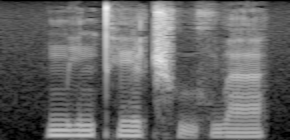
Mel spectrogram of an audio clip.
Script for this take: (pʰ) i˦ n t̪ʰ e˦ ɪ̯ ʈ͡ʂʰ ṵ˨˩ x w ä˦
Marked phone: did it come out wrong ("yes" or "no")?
yes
